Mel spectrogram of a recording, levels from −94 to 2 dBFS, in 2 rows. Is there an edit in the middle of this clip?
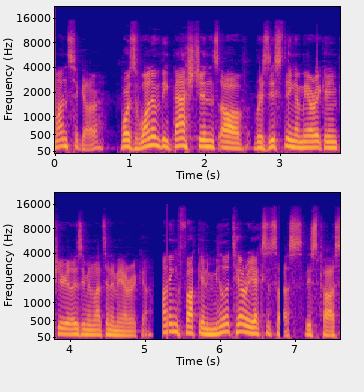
yes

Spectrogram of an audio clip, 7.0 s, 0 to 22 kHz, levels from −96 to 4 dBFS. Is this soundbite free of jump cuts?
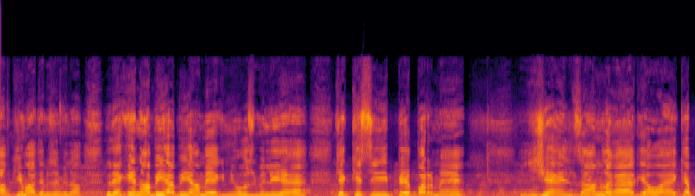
yes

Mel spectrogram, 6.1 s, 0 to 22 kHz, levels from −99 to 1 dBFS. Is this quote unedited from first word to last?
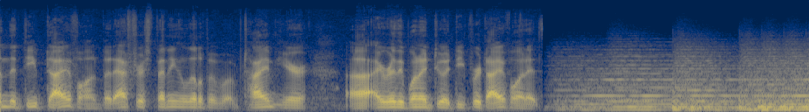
no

